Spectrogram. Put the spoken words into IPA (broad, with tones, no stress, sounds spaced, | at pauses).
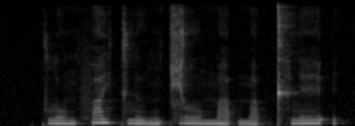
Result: k l o˧ n f a˥˩ j k l ɯ˩˦ ŋ t͡ɕ ɤː˧ m a˨˩ ʔ m a˨˩ p̚ kʰ l e˥˩ ʔ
